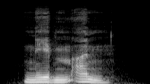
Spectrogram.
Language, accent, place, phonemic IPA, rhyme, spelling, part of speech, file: German, Germany, Berlin, /ˌneːbənˈan/, -an, nebenan, adverb, De-nebenan.ogg
- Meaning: next door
